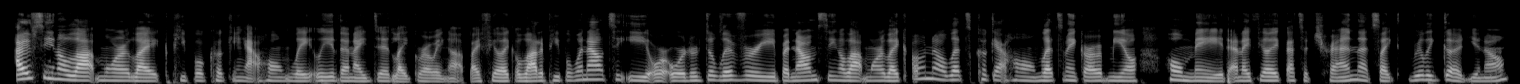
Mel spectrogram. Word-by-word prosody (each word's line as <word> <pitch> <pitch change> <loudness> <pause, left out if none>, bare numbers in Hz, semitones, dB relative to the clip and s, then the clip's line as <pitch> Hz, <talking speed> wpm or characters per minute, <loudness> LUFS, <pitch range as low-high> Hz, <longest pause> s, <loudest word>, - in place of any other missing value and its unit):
I've 255 +5 +8
seen 280 -5 -1
a 230 - +4
lot 190 -3 +7
more, 180 -1 0
like, 165 -2 +2
people 175 -2 -6
cooking 170 -1 -8
at - - +3
home 170 -2 -4
lately 165 +2 -1
than 160 -2 -1
I 150 -1 +1
did, 160 0 -4
like, 130 -1 0
growing 145 -3 -3
up. - - -4
I 145 - 0
feel 165 +2 -3
like 155 -1 +2
a - - -2
lot 160 +1 +6
of 175 - -2
people 185 0 -7
went 210 +3 -2
out 225 -1 +4
to 220 - -9
eat 180 -3 -2
or 165 - 0
ordered 170 +2 0
delivery, 195 -2 0
but 175 0 -1
now, 180 +1 +5
I'm 195 +2 -1
seeing 200 -2 -7
a 180 - 0
lot 175 -1 +4
more, 175 0 -2
like, 170 -1 +1
"Oh, - - -2
no, 250 -5 -1
let's 210 0 -1
cook 225 -3 -8
at 195 - -1
home." 180 -3 -4
"Let's 180 0 +2
make 190 -3 -2
our 175 0 +2
meal 175 -1 -1 0.3
homemade." 170 -7 0
and 165 - 0
I 170 - +2
feel 185 +1 0
like 180 0 +1
that's 185 -1 -3
a - - -6
trend 175 +6 -2
that's, 190 -4 -3
like, 165 -2 -1
really 205 +2 -2
good, 190 -5 -2
you 155 - -5
know? 160 +9 -2
175 Hz, 250 wpm, -25 LUFS, 165-195 Hz, 0.3 s, I've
